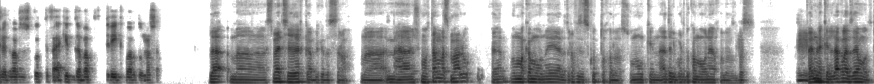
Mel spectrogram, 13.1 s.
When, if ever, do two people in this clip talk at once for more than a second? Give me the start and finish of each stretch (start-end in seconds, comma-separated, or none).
none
